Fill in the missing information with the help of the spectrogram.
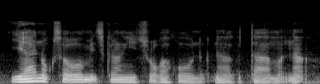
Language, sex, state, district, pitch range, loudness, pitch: Garo, male, Meghalaya, West Garo Hills, 95-110 Hz, -18 LUFS, 100 Hz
